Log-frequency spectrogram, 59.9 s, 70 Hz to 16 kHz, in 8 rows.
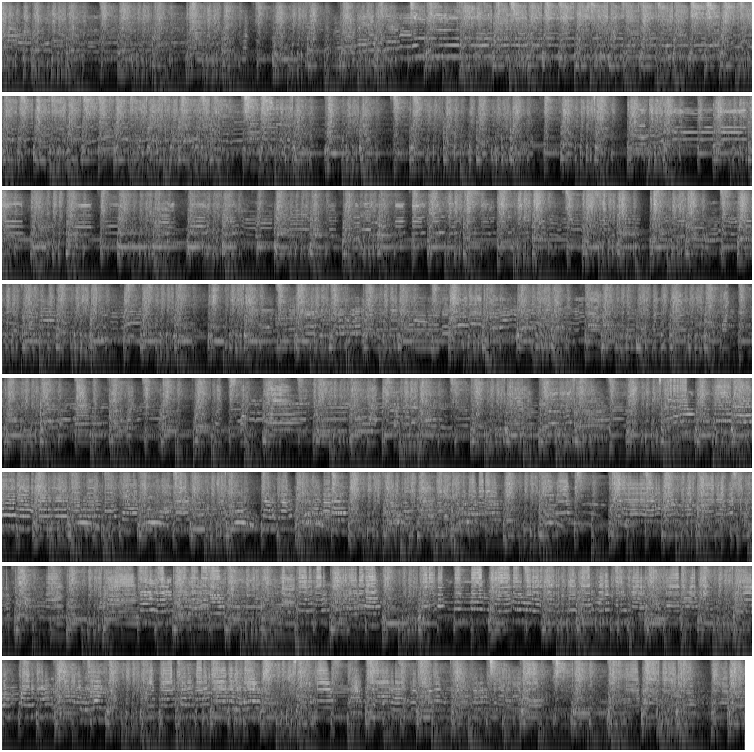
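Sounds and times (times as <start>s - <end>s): drum beat: 0.0s - 59.9s
saxophone: 0.0s - 59.9s
trumpet: 0.0s - 59.9s.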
